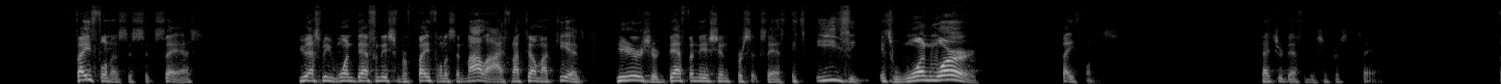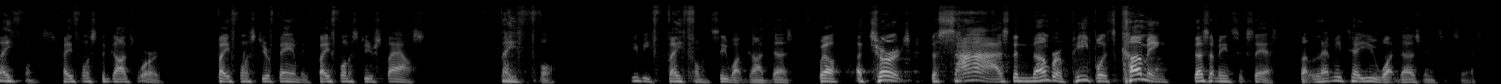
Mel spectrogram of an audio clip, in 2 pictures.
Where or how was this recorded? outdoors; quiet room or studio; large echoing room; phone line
large echoing room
